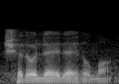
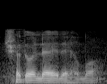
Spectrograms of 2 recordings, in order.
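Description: No difference in how they are said.

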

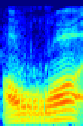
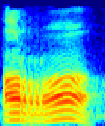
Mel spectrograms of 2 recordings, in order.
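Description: First: The R is said with rounded, moving lips. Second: The R is said with still, unrounded lips. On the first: The speaker calls it wrong. "لا غلط" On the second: The speaker calls it right. "شفتيك لا تتحرك فيها ابدا، الراء كده تمام"

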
